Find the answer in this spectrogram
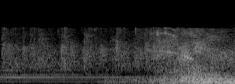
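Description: The last sustained notes of an electric guitar with effects die away in the first second under a faint hiss. A louder rush of noise then builds in the last half second.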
